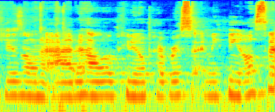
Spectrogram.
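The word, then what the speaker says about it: jalapeño: Um, or jalapeno peppers is the proper way to say it.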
